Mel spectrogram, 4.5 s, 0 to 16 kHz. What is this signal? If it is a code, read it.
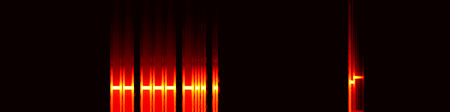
Morse code, heard as a keyed tone, about 40 wpm, 700 Hz. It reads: MODE
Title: Top 1751-2000 Words 40wpm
